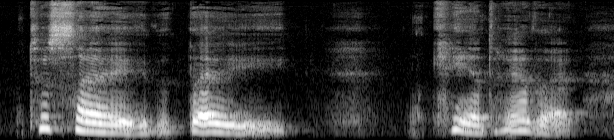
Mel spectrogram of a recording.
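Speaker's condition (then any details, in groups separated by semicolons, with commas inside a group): Cerebral palsy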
